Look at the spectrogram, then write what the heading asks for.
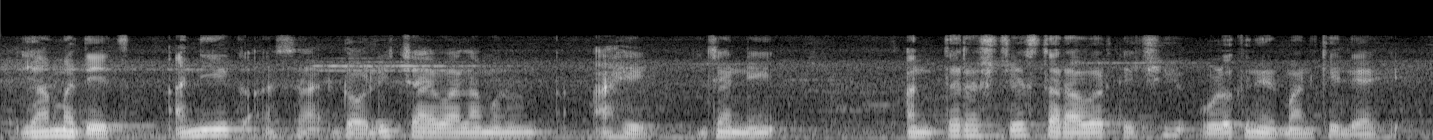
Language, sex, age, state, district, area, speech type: Marathi, male, 18-30, Maharashtra, Kolhapur, urban, spontaneous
